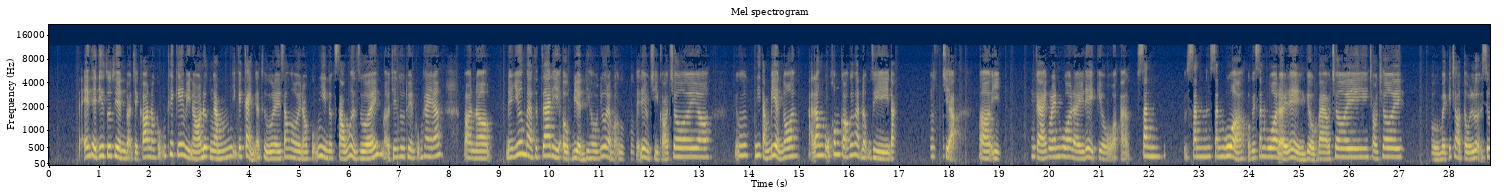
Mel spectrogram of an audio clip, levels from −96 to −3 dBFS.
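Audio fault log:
Listening through this speech recording, nothing stood out as a technical problem at any point.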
